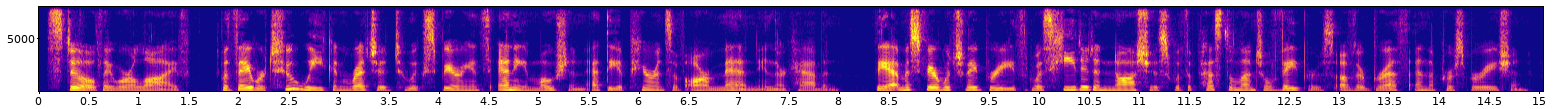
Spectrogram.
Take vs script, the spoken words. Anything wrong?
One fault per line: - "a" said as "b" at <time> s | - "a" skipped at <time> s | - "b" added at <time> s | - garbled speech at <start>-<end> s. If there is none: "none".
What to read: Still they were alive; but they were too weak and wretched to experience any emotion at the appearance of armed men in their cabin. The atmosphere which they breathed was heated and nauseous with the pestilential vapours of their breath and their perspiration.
none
